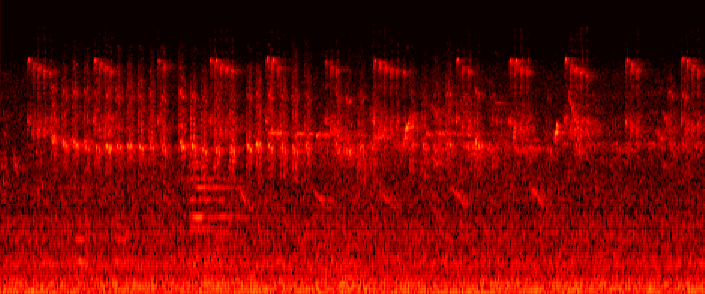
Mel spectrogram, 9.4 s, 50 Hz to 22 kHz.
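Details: A bulbul, recorded on 17 November, gives bright, bubbling chirps and short descending whistles, repeated every second or so, over a steady low rumble of traffic or wind.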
